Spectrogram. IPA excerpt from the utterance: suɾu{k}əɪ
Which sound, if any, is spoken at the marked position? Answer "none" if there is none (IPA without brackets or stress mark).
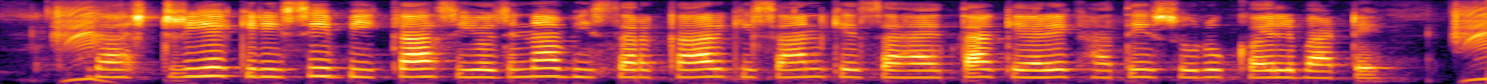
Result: k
